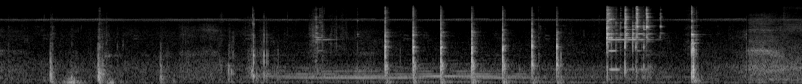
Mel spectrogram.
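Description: A small metal hand tool tapping and knocking against clay patio bricks to loosen them from their sand bed: a run of sharp taps about three a second, then a brief cluster of clinks about six seconds in and one last knock.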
